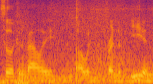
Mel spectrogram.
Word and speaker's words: Silicon Valley: less Sil Silicon Valley I say Silicone Valley I don't think that's how you say it Silicon Valley with a friend of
